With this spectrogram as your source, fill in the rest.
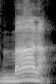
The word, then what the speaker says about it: mana: My favorite uh mi New Zealand indigenous um uh word is mana. Uh pronounced m a r r n a. Mana. Roll the tongue.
